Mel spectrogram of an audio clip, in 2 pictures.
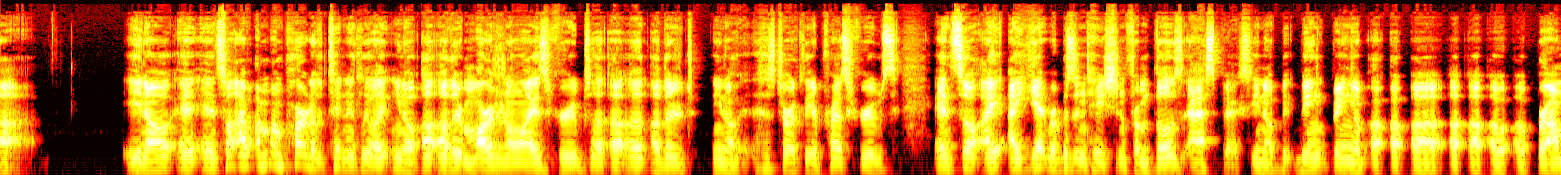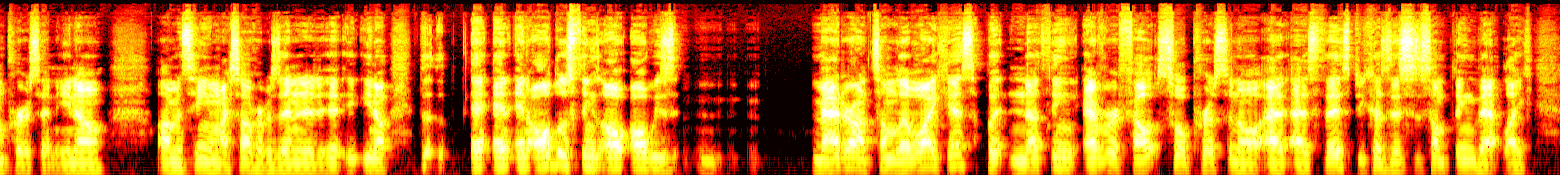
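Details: Adult who stutters and had never really addressed the stutter before; repetitions and filler interjections; stuttering.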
